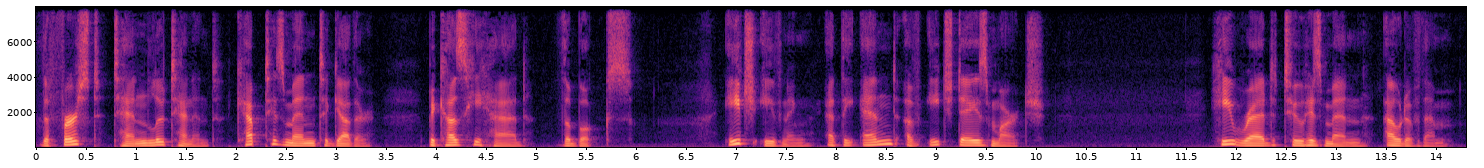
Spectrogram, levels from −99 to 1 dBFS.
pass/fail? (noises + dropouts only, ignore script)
pass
